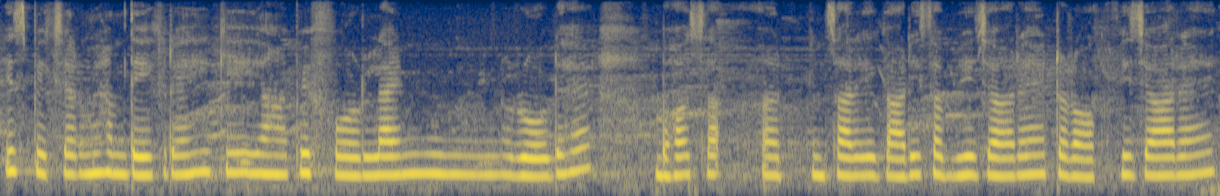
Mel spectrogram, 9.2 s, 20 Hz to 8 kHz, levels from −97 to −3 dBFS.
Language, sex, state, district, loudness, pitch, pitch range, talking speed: Hindi, female, Bihar, West Champaran, -15 LUFS, 255 Hz, 245-265 Hz, 190 wpm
